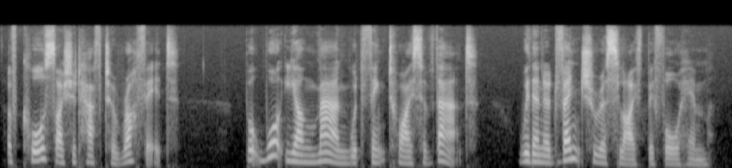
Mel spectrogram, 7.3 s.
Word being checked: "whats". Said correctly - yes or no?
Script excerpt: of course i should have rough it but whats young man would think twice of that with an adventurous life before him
no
